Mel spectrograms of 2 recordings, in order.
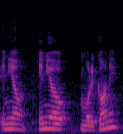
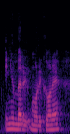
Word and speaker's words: Ennio Morricone: How do you pronounce this Italian guy? Yeah, Ennio Morricone, Ennio Morricone, you know, the Italian composer for like the spaghetti western stuff, Sergio Leone stuff.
